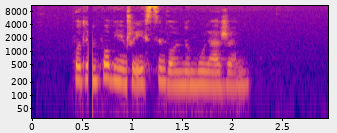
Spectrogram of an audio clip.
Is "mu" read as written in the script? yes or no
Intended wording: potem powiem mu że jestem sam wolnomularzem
no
